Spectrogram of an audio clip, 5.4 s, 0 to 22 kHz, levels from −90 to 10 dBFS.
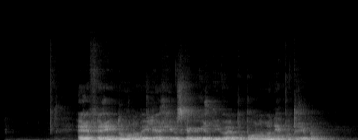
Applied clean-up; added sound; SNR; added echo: none; none; none; reverberation time 0.9 s.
